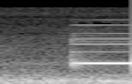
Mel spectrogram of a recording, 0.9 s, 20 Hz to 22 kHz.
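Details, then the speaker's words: Hospital infusion pump beside an inpatient's head after foot surgery, beeping about half an hour unanswered at 9 pm: steady high continuous electronic beep; infusion pump alarm calling nurses. "Right next to my head, 3 feet away, or closer. Just a singing away. That's just to let the nurses know that they need to come and check it out."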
